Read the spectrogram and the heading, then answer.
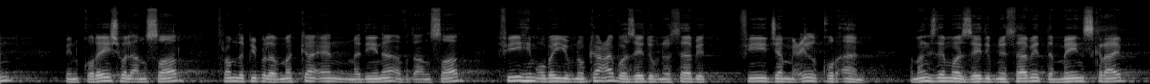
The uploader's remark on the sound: at the Houghton Masjid (West Street)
